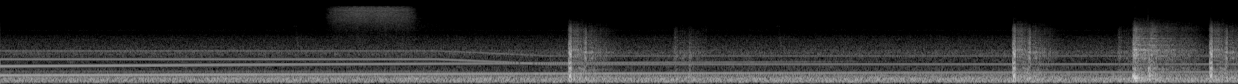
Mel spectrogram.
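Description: An electric train's motors hum with a steady whine that slowly rises in pitch.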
